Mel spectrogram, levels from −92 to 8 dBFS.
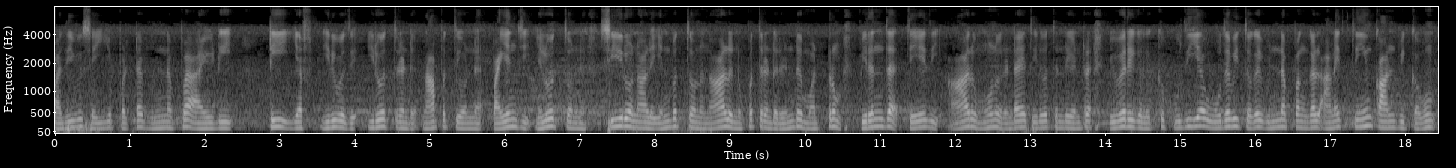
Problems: background sounds at intervals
